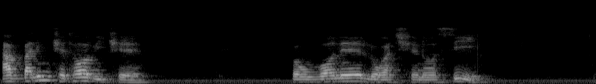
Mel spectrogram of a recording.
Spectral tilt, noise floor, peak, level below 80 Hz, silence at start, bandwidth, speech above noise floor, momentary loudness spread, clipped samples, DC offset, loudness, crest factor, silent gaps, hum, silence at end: -10 dB/octave; -60 dBFS; -12 dBFS; -64 dBFS; 0.05 s; 5.8 kHz; 29 dB; 11 LU; under 0.1%; under 0.1%; -31 LUFS; 20 dB; none; none; 1.05 s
